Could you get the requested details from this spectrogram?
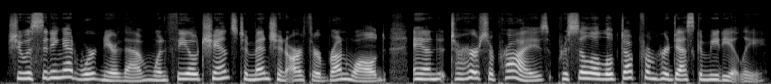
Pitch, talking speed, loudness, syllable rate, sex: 230 Hz, 195 wpm, -16 LUFS, 5.6 syllables/s, female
